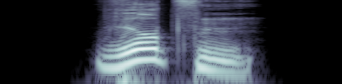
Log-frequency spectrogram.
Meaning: 1. gerund of würzen 2. plural of Würze
- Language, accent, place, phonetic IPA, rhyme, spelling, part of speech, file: German, Germany, Berlin, [ˈvʏʁt͡sn̩], -ʏʁt͡sn̩, Würzen, noun, De-Würzen.ogg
